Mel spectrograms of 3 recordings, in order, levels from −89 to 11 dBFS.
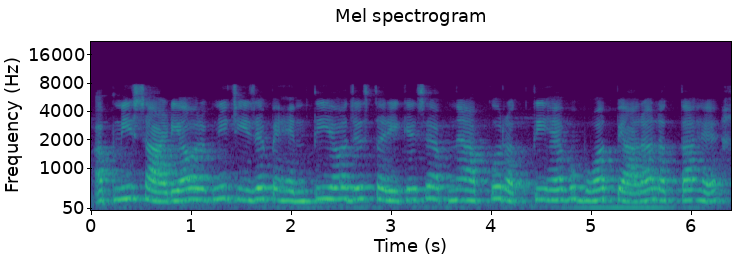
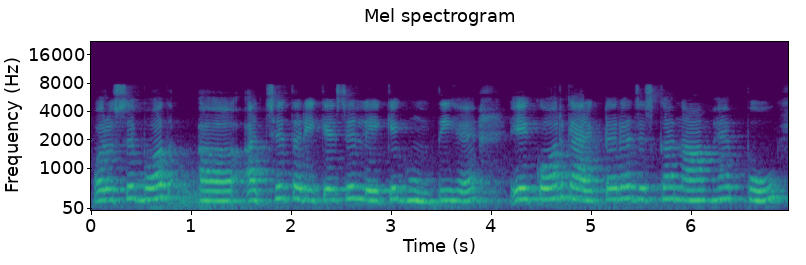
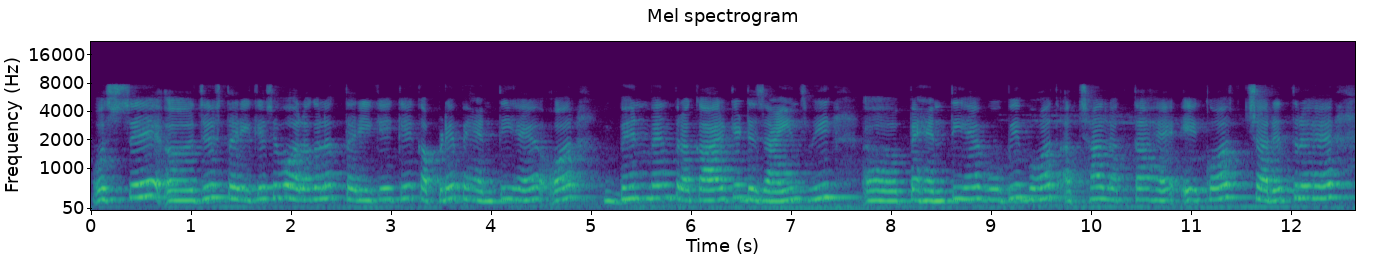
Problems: constant background noise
